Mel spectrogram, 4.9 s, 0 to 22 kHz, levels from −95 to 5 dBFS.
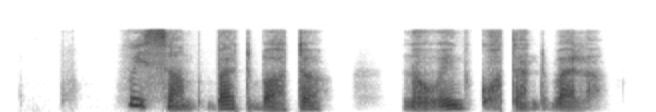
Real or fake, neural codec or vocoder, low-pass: fake; codec, 16 kHz, 0.4 kbps, LongCat-Audio-Codec; 7.2 kHz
